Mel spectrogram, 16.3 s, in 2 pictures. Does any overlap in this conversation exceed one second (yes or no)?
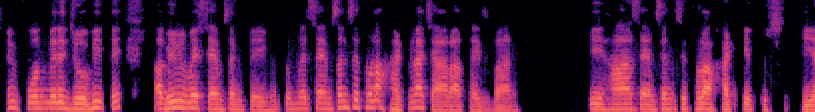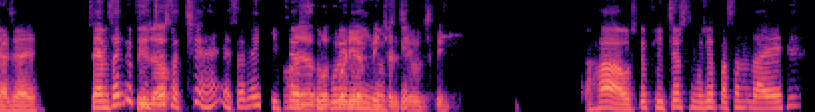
yes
